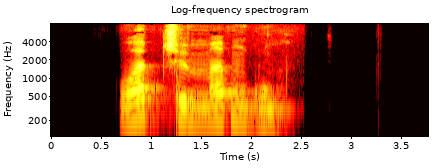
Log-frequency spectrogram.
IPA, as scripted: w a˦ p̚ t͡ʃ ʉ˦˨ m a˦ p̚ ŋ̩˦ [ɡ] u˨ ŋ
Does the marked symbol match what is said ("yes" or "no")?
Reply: yes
